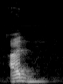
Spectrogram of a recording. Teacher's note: Da bukan dekat sisi. Da dekat hujung lidah. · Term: huruf da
